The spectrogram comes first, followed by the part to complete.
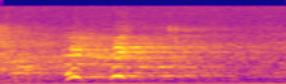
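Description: Two short hooting shouts from people at ringside, about half a second and a second in, over the steady background noise of the hall.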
